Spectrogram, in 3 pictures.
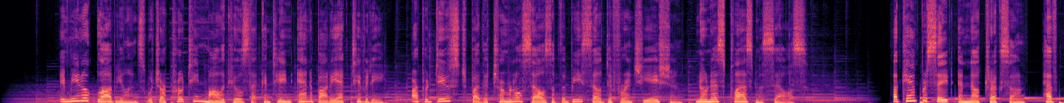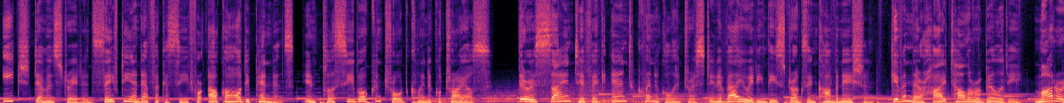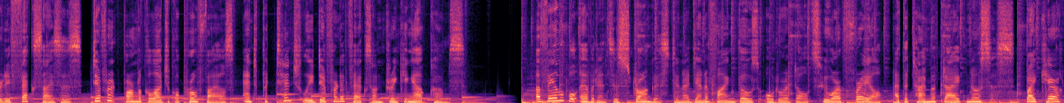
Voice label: Medical Narration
